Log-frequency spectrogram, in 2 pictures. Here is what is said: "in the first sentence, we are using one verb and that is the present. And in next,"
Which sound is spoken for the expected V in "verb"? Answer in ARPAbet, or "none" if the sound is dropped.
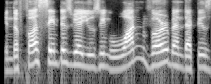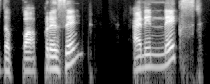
V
